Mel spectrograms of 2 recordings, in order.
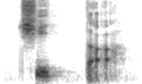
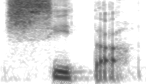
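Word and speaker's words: citta: Take the letter C for example, the C is pronounced ch as in chair. So when I say the word mind, it would be pronounced chitta, not sitta.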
